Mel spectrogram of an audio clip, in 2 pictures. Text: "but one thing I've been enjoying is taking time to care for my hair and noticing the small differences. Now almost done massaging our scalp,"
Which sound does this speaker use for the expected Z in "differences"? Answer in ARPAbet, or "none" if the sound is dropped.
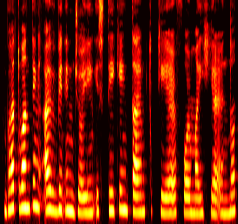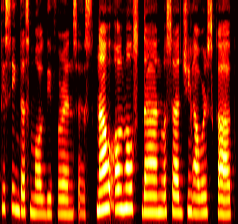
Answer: S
